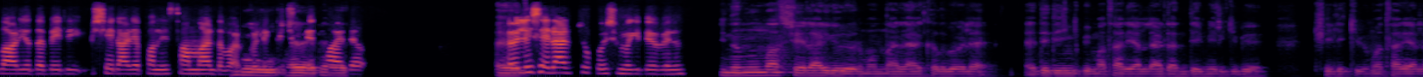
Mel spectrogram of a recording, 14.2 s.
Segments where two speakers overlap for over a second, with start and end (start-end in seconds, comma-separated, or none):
2.3-3.5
